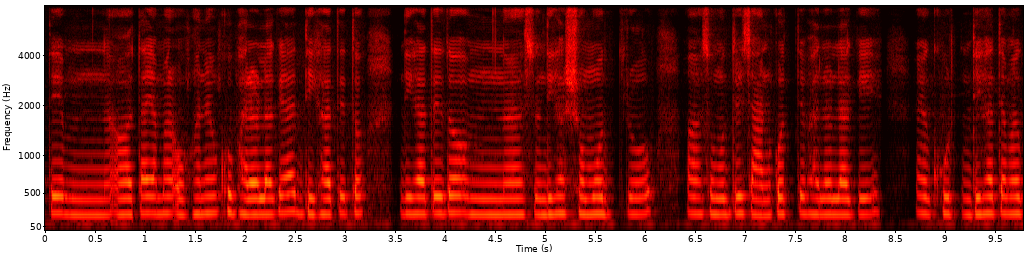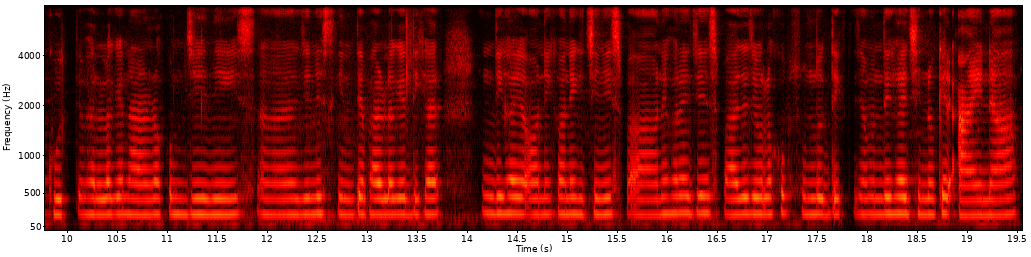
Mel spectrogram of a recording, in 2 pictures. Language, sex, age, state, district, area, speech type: Bengali, female, 18-30, West Bengal, Jalpaiguri, rural, spontaneous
